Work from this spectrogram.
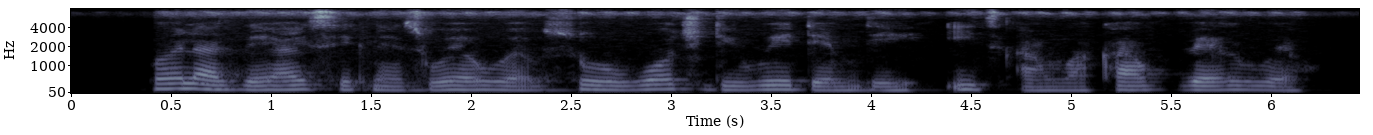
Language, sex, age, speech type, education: Nigerian Pidgin, female, 15-29, spontaneous, tertiary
